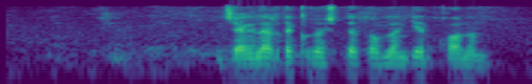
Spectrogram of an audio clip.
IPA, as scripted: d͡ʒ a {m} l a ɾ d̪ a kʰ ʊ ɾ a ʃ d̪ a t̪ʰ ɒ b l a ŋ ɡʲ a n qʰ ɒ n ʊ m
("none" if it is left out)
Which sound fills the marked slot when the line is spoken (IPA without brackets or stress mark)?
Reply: ŋ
